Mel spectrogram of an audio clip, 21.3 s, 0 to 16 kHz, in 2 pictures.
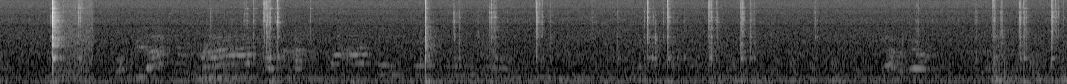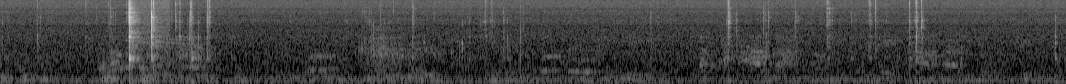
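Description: Lock picking on a round E² lock cylinder: the metal pick and tension wrench clicking in the keyway, with scattered sharp clicks and two loud ones, about half a second in and about twelve seconds in. Faint voices from a movie in another room sit underneath.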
